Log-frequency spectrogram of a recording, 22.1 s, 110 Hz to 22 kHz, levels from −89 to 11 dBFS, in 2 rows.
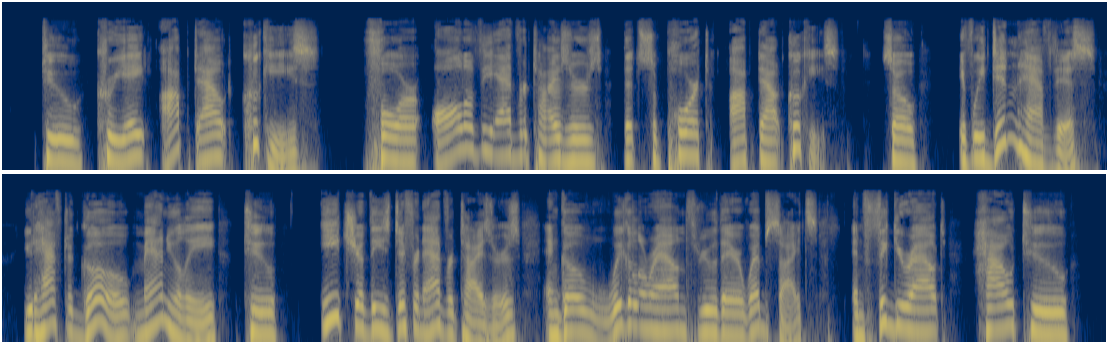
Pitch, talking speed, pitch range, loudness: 150 Hz, 120 wpm, 120-165 Hz, -19 LUFS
